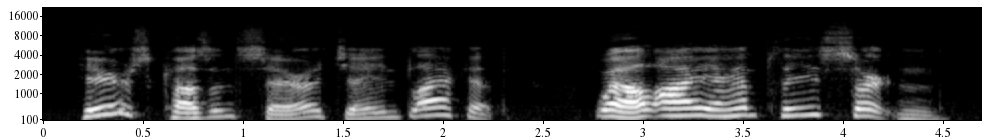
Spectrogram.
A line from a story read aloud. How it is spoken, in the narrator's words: exclaimed Mrs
